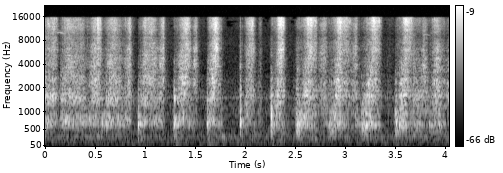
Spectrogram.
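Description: A wooden-handled bristle brush is rubbed repeatedly over the leather upper of a hollow brown leather shoe with a brass buckle, held in one palm. About seven quick, slightly uneven strokes, roughly three per second, each make a bright, bristly swish with a faint midrange ring.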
